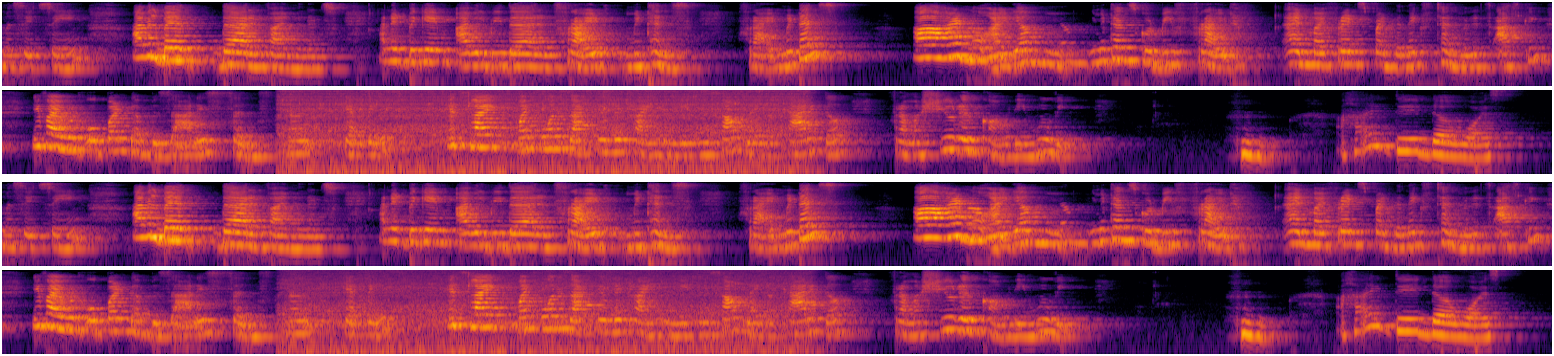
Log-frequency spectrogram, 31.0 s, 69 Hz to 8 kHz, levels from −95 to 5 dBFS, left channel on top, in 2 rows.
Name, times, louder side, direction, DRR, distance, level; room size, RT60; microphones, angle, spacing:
voice 1, 0.0-6.9 7.4-8.3 9.1-12.4 12.8-18.6 18.9-19.4 19.9-23.9 24.4-26.2, equal, ahead, 4 dB, 2.6 m, -25 dB
voice 2, 9.7-10.1 10.6-10.9 27.8-28.2 28.9-30.5, right 2 dB, 30° right, 8 dB, 0.6 m, -27 dB
sound 1, 18.2-23.6, left 3 dB, 55° left, 3.6 m, -35 dB
16.0 x 14.5 x 4.7 m, 1.1 s
head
